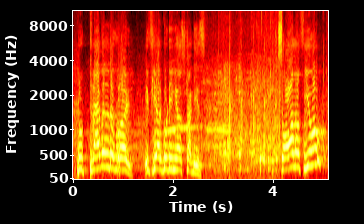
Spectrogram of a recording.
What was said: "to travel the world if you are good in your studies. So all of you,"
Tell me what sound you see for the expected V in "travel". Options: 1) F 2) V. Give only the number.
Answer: 2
